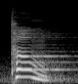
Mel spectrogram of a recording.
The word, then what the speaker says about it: thumb: silent B words examples thumb dumb it's not calm thumb dumb B is silent so the correct pronunciation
